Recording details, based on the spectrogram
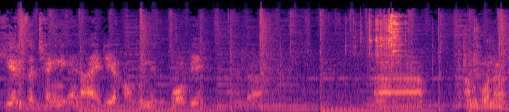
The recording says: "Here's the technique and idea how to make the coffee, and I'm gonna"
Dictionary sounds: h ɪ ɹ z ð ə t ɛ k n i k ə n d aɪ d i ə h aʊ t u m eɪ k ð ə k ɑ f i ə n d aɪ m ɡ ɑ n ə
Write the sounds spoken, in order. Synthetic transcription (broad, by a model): h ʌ ɹ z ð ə t ɛ k n i k ə n d aɪ d i ə h aʊ t u m eɪ k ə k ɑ p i ə n d aɪ m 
